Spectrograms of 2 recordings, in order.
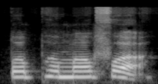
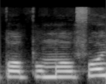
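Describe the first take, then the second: First: The letter names end in an 'e' vowel. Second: The letter names end in an 'o' vowel. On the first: "aku nyaman pakai E" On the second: "Popomovo juga bisa"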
